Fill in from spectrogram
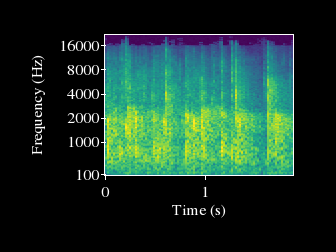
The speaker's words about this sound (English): Isn't that a beautiful prayer? Good, you should clap for Jesus. Don't be clapping for me, just clap for him.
